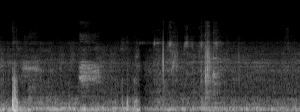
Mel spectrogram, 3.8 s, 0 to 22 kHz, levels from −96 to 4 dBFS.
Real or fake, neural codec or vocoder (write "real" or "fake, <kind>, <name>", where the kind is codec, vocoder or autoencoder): fake, codec, SNAC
